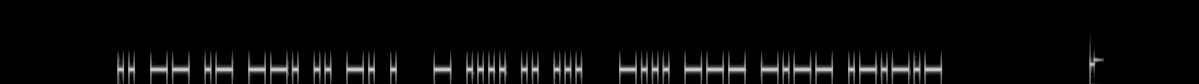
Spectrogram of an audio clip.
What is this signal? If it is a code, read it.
Morse code, heard as a keyed tone, about 22 wpm, 700 Hz. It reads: IMAGINE THIS BOY.
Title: Sentences from Top 1400 Words 22wpm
